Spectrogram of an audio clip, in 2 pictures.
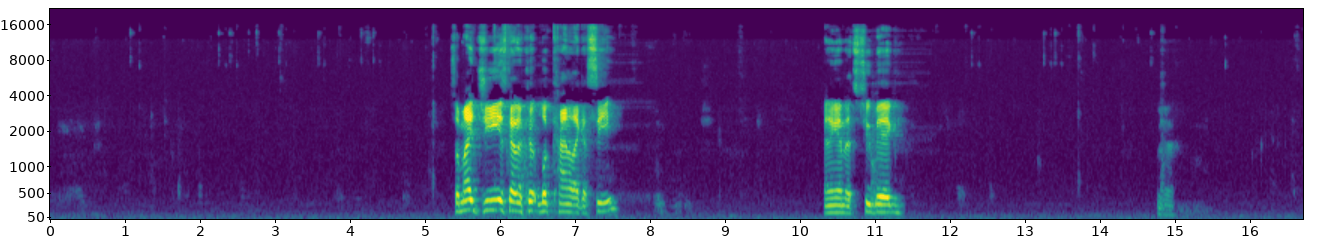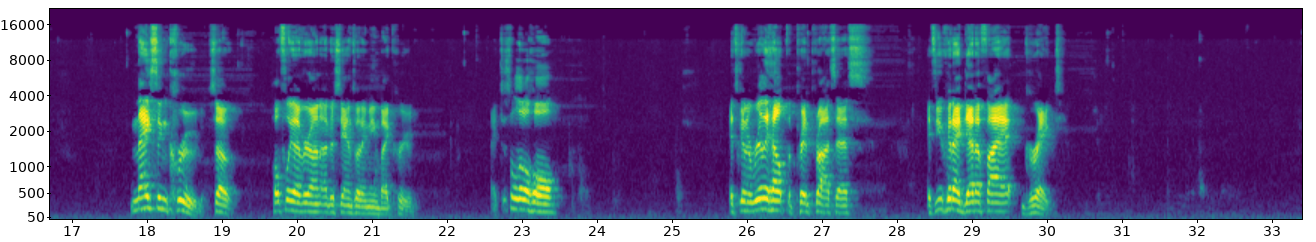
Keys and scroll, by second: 5.9 BackSpace, 16.5 r, 18.5 r, 32.0 w.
